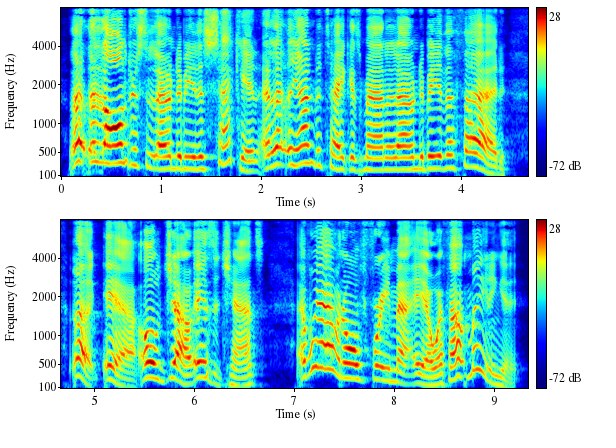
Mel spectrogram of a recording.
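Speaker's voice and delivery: loud, high character voice; bold charwoman calling out. A narrator's reading. Charwoman greeting old Joe and her rivals, boldly calling out. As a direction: hail the room high and loud.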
